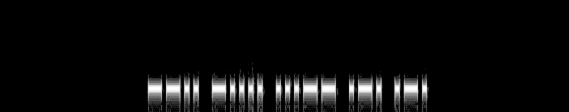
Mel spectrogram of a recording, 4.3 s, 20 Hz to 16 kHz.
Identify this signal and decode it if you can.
Morse code, heard as a keyed tone, about 36 wpm, 700 Hz. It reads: Z63RR
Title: Code Groups - 5 Letter:Numbers - 35wpm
